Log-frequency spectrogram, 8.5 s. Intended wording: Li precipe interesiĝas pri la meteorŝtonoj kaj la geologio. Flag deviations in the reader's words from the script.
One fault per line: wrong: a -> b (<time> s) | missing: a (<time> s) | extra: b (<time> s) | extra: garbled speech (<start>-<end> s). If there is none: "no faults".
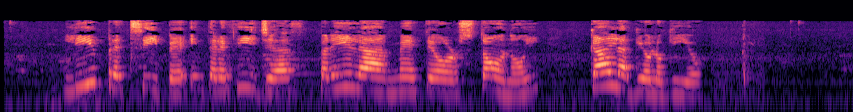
no faults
